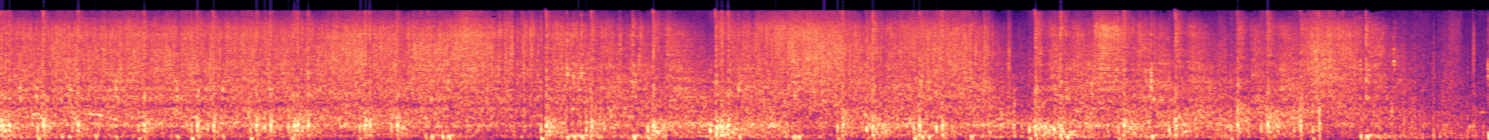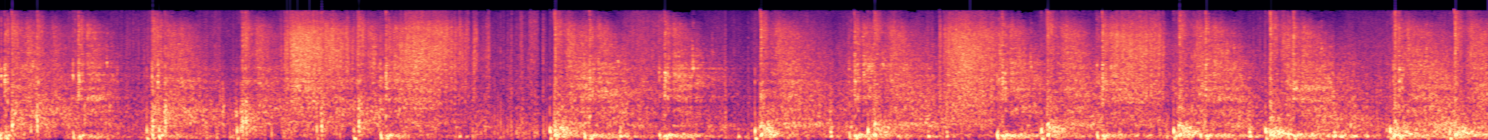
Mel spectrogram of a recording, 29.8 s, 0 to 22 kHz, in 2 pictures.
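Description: Fireworks display of 3-inch aerial shells: launches and bursts in a near-continuous barrage of overlapping bangs, easing briefly about halfway through.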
